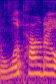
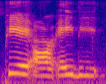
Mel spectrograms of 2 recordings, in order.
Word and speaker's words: Paradou: Is it Lepardo or Pardo? It's Paradou.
